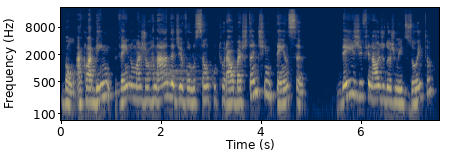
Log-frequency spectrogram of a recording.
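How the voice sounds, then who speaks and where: A woman's voice: medium pitch, unhurried. A middle-aged woman with a Brazilian accent, speaking as an interview guest and explaining in a conversational way. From Brazil, grew up in Rio de Janeiro. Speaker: interview guest, human resources executive.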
